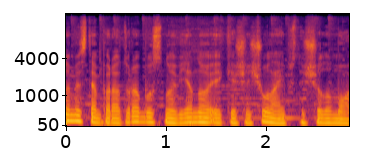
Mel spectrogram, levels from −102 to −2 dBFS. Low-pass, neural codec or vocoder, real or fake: 14.4 kHz; none; real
